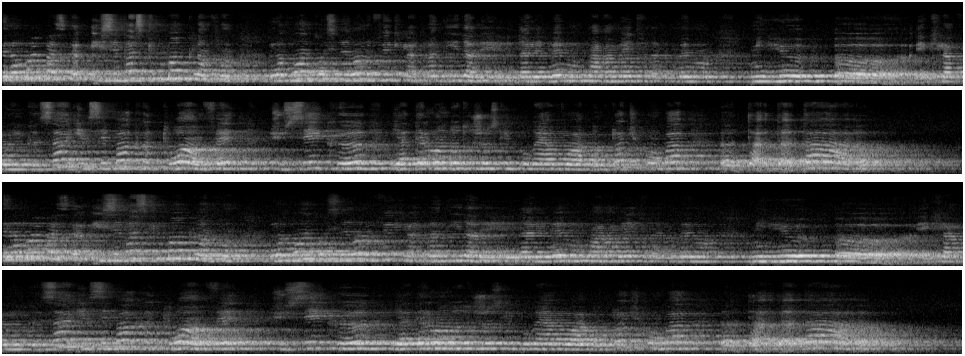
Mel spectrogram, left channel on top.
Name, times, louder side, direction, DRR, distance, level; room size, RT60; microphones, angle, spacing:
voice 1, 0.0-7.1 7.5-12.0 12.3-16.5 16.8-18.3, equal, 50° left, 0 dB, 5.2 m, -19 dB
29.5 x 22.0 x 5.8 m, 2.7 s
head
